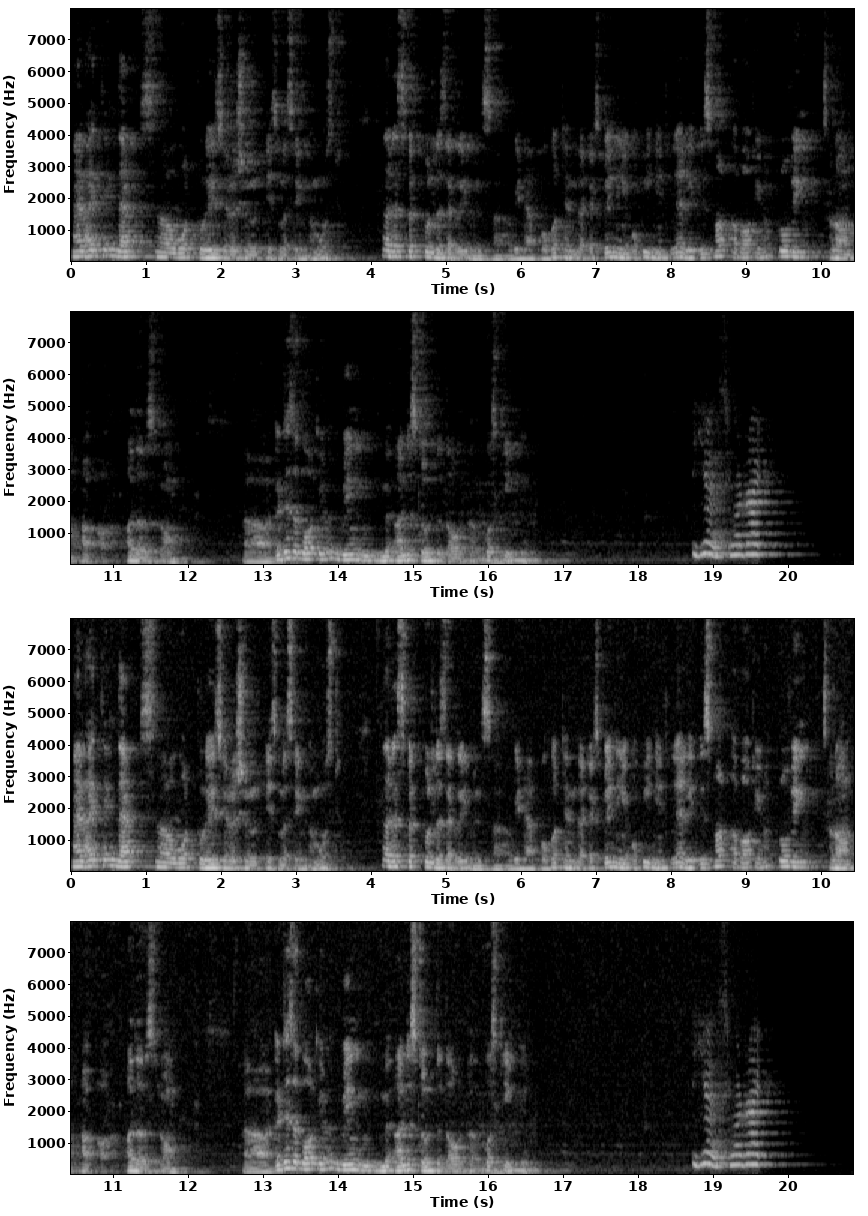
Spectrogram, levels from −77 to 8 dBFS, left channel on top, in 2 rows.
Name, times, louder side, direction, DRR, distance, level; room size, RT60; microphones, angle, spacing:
voice 1, 0.0-3.5 4.1-11.9 12.7-16.5, right 3 dB, 55° right, 0.7 m, -21 dB
voice 2, 15.7-16.6 18.7-19.6, right 1 dB, 20° right, 0.5 m, -23 dB
18.5 x 14.5 x 4.2 m
head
